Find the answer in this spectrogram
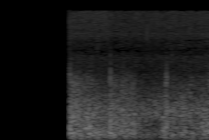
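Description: Wind buffeting the microphone outdoors, a loud uneven rumbling noise that cuts in abruptly just under a second in.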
